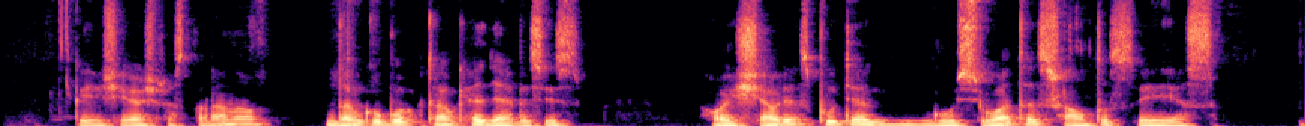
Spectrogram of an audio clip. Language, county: Lithuanian, Utena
